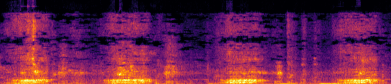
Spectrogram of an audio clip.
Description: Ranking the funniest snoring ever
